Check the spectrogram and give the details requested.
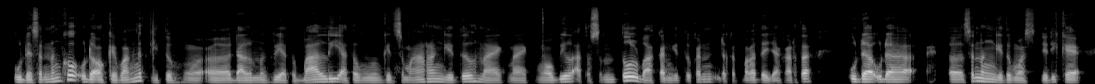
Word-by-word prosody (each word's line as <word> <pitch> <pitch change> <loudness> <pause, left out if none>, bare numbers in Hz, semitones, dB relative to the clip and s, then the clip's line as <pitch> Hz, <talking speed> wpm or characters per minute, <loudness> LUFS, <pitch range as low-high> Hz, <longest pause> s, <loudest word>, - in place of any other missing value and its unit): udah 110 -3 +1
seneng 120 +6 -1
kok, 215 +6 +5
udah 115 -4 +4
oke 105 - -3
banget 135 +12 0
gitu, 100 -2 -5
uh, 90 -2 -3
eee, 100 -1 0
dalam 100 +1 +1
negeri 105 +2 -1
atau 90 - -10
Bali 120 +7 +3
atau 100 - -2
mungkin 100 0 -5
Semarang 115 +5 -2
gitu 115 +6 +1
naik 95 -7 -3
naik 95 -1 -5
mobil 105 +6 +1
atau - - -6
Sentul 115 +12 +4
bahkan 95 +2 0
gitu - - -8
kan 120 +1 -5
deket - - -9
banget 105 - -1
dari 95 - -4
Jakarta, 100 +7 0 0.4
udah 125 -2 +7
udah, 115 -1 +3 0.4
eee, 110 -1 +3
seneng 145 -5 +1
gitu, 110 0 0
Mas. 100 -2 -3
Jadi 105 +3 -3
kayak 105 -2 +2
110 Hz, 205 wpm, -24 LUFS, 100-120 Hz, 0.4 s, udah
